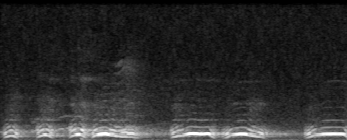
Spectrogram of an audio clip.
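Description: Barred owl hooting: a rapid series of deep, slurred, arching hoots in bursts, with overlapping voices that sound like owls answering one another.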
